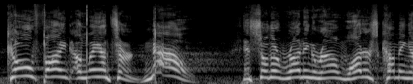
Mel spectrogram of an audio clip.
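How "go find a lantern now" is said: slow, high shouted command; urgent order. Retold or imitated. Captain shouting to his men to find a lantern. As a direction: bark it at the crew over the storm. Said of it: "quickly he says to his men".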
